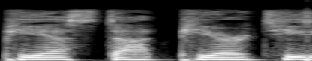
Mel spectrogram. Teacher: Passport is easier slash ps.prt slash with stress on the first syllable. Just remember to say that T at the end clearly.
